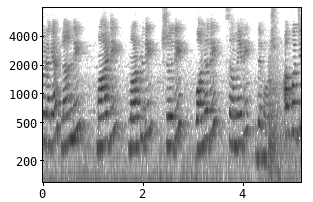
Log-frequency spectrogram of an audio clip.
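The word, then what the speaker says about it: jeudi: Thursday का है जुदी, okay, Z sound वाला।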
